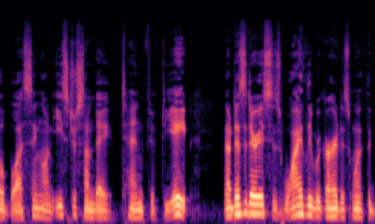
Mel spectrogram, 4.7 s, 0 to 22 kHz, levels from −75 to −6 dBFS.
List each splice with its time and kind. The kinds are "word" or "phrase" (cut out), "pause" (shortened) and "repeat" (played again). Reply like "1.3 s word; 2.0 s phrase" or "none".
2.5 s pause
